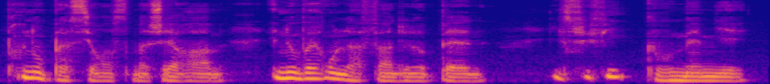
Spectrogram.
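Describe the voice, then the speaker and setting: In an audiobook, a man voices an ardent young lieutenant who is smooth-talking at first, pleading eagerly before turning furious and violent. The mood is pleading. His voice is on the low side, animated and mellow with a breathy edge, at a normal speed.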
